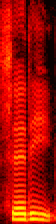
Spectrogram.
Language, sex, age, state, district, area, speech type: Malayalam, female, 30-45, Kerala, Kozhikode, urban, read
